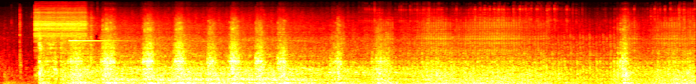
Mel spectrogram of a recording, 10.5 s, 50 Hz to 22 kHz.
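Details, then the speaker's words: 1987 Ford F800 diesel dump truck, five-speed two-speed rear, after fuel system work including draining water and rust from the fuel/water separator filter: brief crank, catches quickly, steady even idle with no misses or knocks; normal start and idle. "Well, it seems to run all right."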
